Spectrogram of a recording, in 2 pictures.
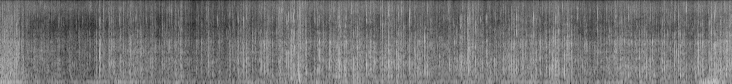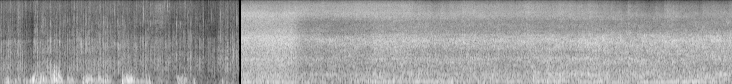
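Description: Faint uneven noise with a few low thumps, then suddenly, about two-thirds of the way in, heavy rain pouring steadily onto pavement as a loud, even hiss.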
